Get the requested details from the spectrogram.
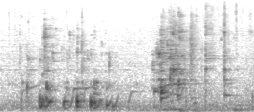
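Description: Quiet sips of water: a few wet mouth clicks and small gulps in quick succession, then a soft swallow and exhale, with no talking.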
